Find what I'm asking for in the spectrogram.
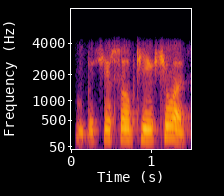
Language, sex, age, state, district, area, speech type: Kashmiri, male, 18-30, Jammu and Kashmir, Ganderbal, rural, conversation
